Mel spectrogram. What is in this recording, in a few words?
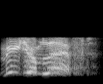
Vocal Medium Left; Rally Champ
